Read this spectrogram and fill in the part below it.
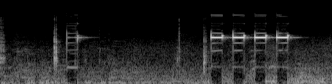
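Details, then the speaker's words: Carbon monoxide alarm being tested outdoors in a garden: a couple of stray chirps, then four quick shrill beeps in a row. The alarm keeps sounding with no clear cause, and the owner is unsure whether it is broken or working. "Okay, it's beeping."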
